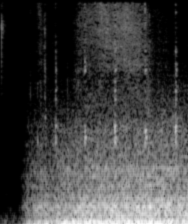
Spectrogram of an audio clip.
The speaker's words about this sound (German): Ich folge mit dem Auto in Nordhessen bei Kassel der Melsunger Forstamtsleiterin Petra Westphal.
